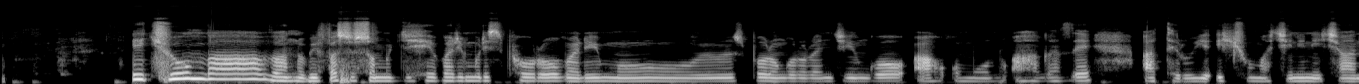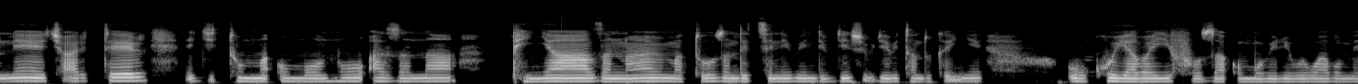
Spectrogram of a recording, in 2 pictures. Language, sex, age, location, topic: Kinyarwanda, female, 25-35, Kigali, health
